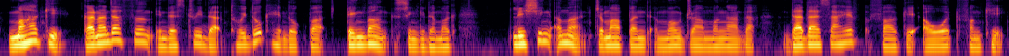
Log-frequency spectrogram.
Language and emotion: Manipuri, neutral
